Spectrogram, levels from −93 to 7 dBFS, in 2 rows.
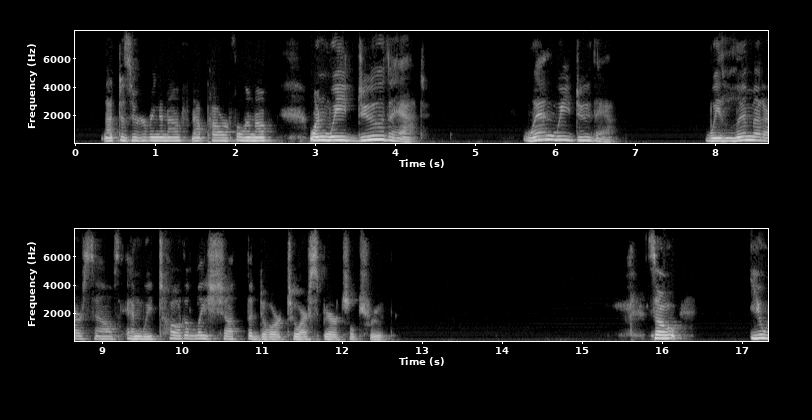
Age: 60-79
